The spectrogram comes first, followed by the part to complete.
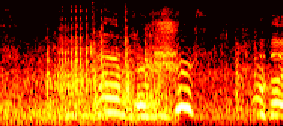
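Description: High-pitched squeals and laughter from a young girl, a few short cries that swoop up and down about halfway through, over water splashing at the start.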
